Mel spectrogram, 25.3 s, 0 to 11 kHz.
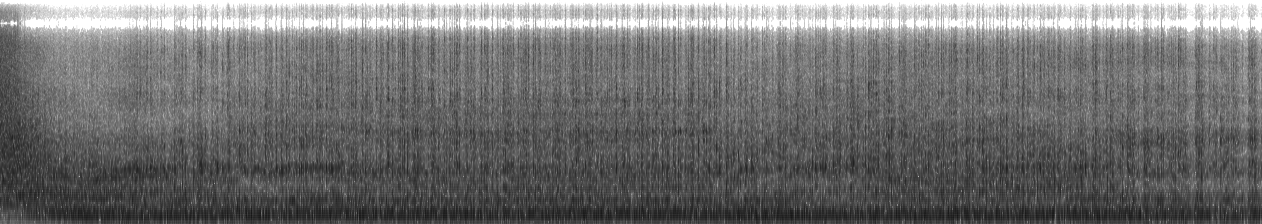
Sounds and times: Heavy engine (low frequency): 0.0s - 25.2s
Vehicle: 0.0s - 25.2s.

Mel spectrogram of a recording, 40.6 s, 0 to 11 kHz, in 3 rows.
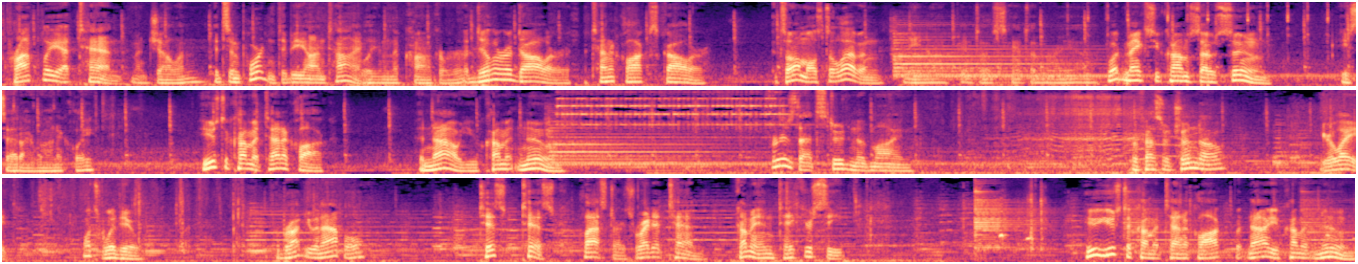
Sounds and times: Speech: 0.0s - 7.1s, 7.7s - 12.7s, 13.4s - 14.5s, 15.5s - 16.8s, 17.7s - 19.1s, 21.2s - 22.7s, 24.8s - 25.8s, 26.8s - 27.2s, 27.9s - 28.5s, 29.8s - 30.7s, 31.8s - 35.6s, 37.9s - 40.6s
Music: 9.0s - 11.4s, 24.6s - 40.6s.

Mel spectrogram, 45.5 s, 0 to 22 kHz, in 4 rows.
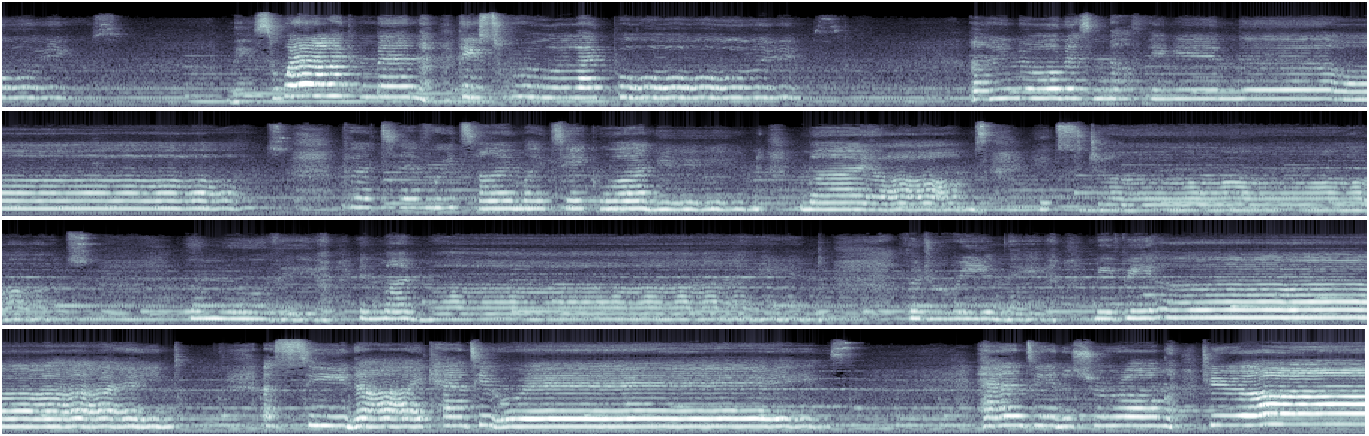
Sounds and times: Music: 0.0s - 45.4s
Female singing: 1.9s - 7.0s, 8.1s - 23.6s, 24.3s - 41.3s, 42.2s - 45.4s.

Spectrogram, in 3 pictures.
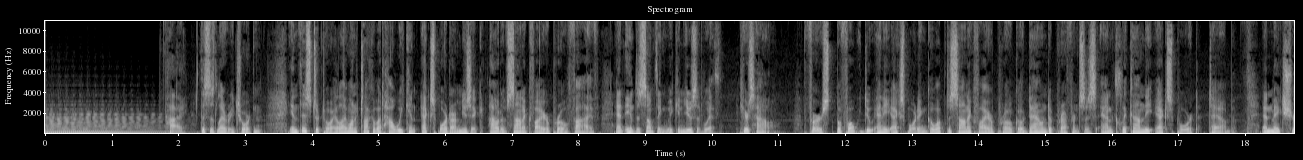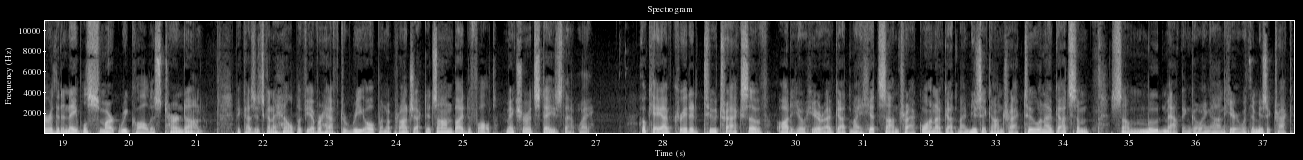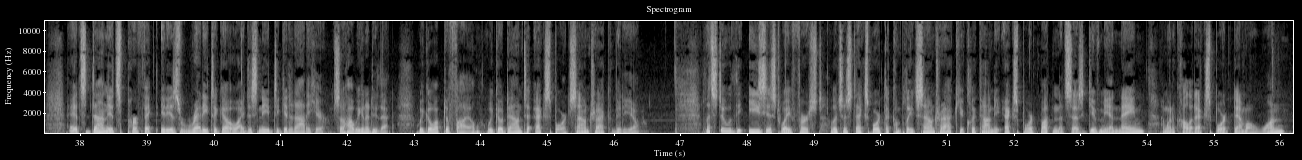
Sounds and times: Speech: 1.7s - 27.0s, 27.6s - 46.6s, 47.3s - 56.1s.

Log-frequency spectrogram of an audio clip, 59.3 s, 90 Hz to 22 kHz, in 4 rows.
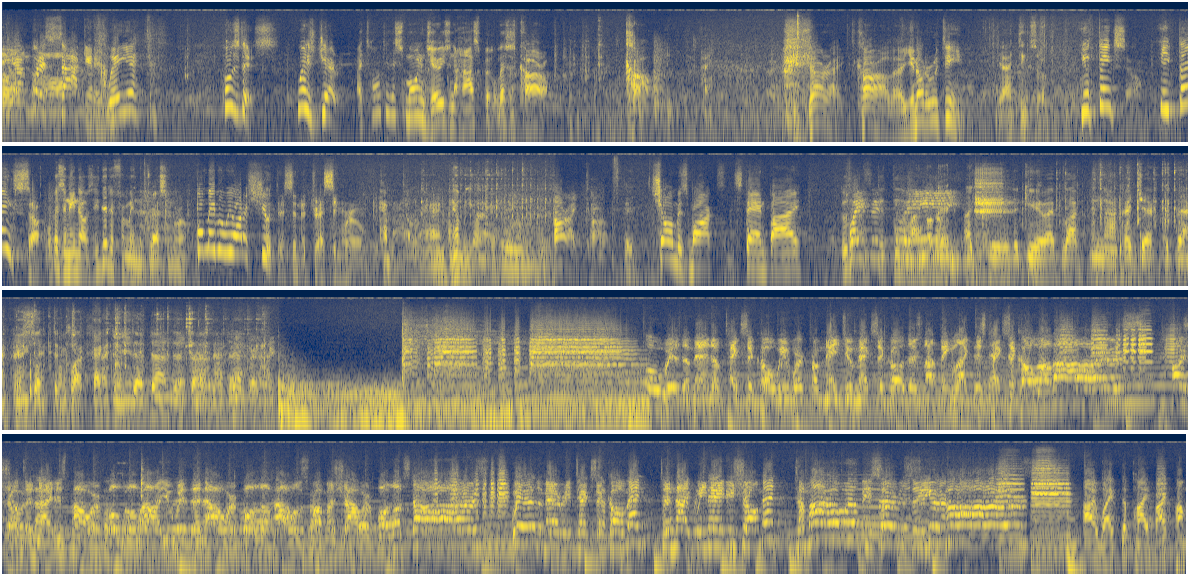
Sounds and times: Speech: 9.6s - 33.1s
Timpani: 33.0s - 38.0s, 38.7s - 45.5s, 49.3s - 51.4s.

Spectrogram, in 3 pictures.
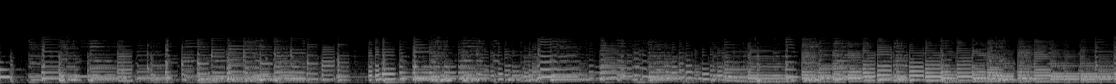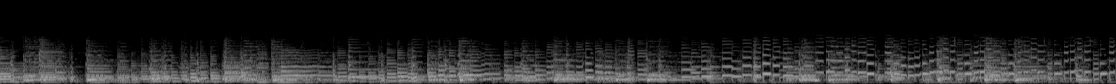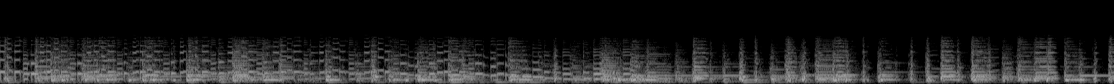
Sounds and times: Acoustic guitar: 0.0s - 33.4s.

